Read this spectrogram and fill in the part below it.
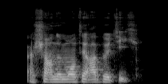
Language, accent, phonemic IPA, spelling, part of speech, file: French, France, /a.ʃaʁ.nə.mɑ̃ te.ʁa.pø.tik/, acharnement thérapeutique, noun, LL-Q150 (fra)-acharnement thérapeutique.wav
- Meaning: Providing medical care to keep patients alive when there is no hope that it will benefit or cure them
